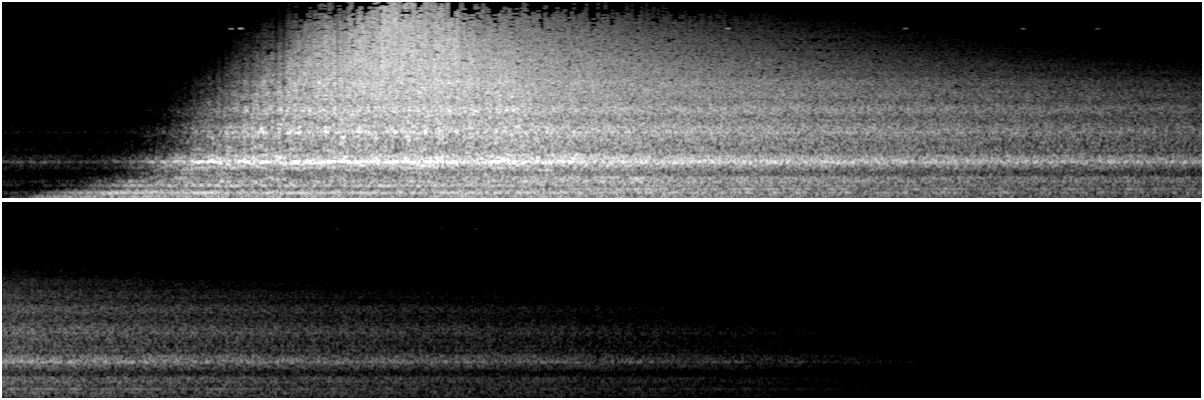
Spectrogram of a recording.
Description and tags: Ghosts moaning
Alien, Creepy, Fiction, Ghost, Growl, Halloween, Machine, Movement, Nightmare, Outer, Scary, Science, Scifi, Sci-Fi, Space, Spaceship, Spooky, Strange, Voices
